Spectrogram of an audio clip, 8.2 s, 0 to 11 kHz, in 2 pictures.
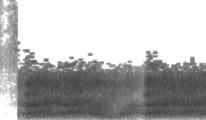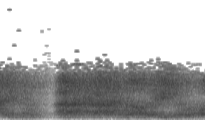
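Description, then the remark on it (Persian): A large crowd in Iran chants the slogan 'Death to America' in unison, a loud, dense roar of voices repeating the phrase about three times in long, rhythmic waves with brief dips between. “مرگ بر آمریکا، این شعاری است که از آغاز انقلاب اسلامی در ایران شنیده شده و اکنون حدود 37 سال بعد فرمانده کل ارتش ایران میگوید این شعار به عنوان شعار ملی همیشه باقی خواهد ماند.”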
